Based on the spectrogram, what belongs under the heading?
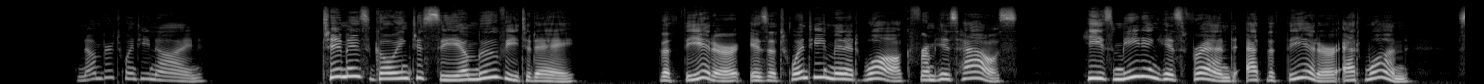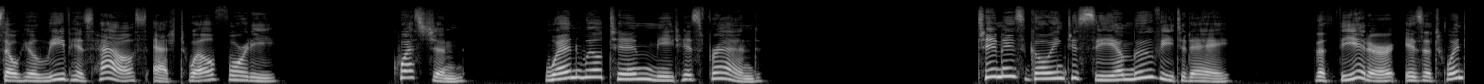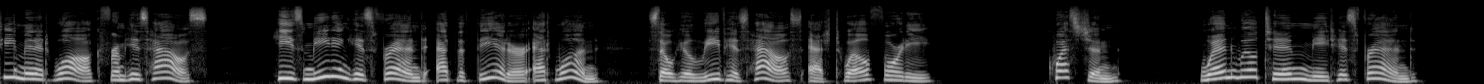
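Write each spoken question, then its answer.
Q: When will Tim meet his friend?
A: At 1 o'clock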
